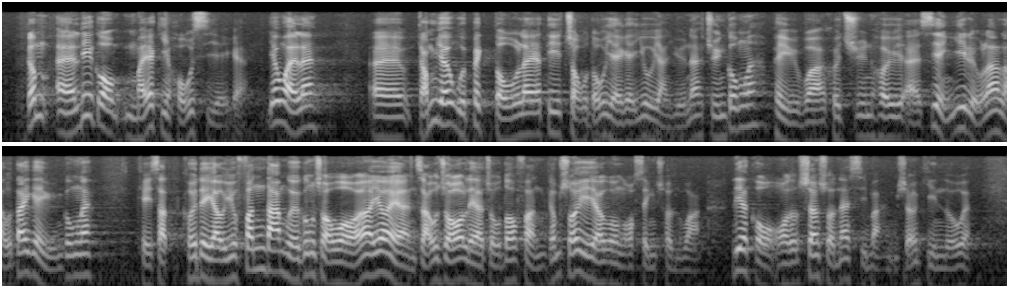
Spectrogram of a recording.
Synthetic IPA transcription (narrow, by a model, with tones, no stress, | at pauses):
kɐ˨˥mʔɛː˨liː˥kɔː˧m̩˨˩hɐ˨jɐ˥t̚kiː˨˩nho˨˥wsiː˨˩le˨˩jkɛ̰˧ | jɐ˥nwɐ˨jlɛː˥ | ʔɛː˨kɐ˨˥mjœː˨˥ŋwuː˨˧jpɪ˥k̚t̪o˧wlɛː˥jɐ˥t̚t̪iː˥t͡so˨wt̪o˨˥wjɛː˨˧kɛː˧ji˥wjɐ̰˨˩nɥy̰ː˨˩nlɛː˥t͡ʃyː˧nkʊ˥ŋlaː˥pʰe˧jɥyː˨˩waː˨kʰɵ˨˧ɥt͡ʃyː˧nɦɵ˧ɥɛ̰ː˨siː˥ɪ˨˩ŋjiː˥liː˨˩wlaː˥lɐ˨˩wt̪ɐ˥jkɛː˧ɥyː˨˩nkʊ˥ŋlɛː˥ | kʰe˨˩jsɐ˨t̚kʰɵ˨˧ɥt̪e˨jɐ˨wjiː˧wfɐ˥nt̪aː˥mkʰɵ˧kɛ˧kʊ˥ŋt͡sɔː˧k̚wɔː˧˦˨jɐ˥nwɐ˨jɐ˨˩nt͡sɐ˨˥wt͡sɔː˨˥le˨˧jɐ˨˩t͡so˨wt̪ɔː˥fɐ˧nkɐ˨˥msɔː˨˥jiː˧jɐ˨˧wkɔː˧ŋɔː˨k̚sɪ˧ŋt͡ʃʰɵ˨˩nwa̰ː˨n | liː˥jɐ˥t̚kɔː˧ŋɔ̰ː˨˧sœː˥ŋsɵ˧nlɛ˥siː˨˩mɐ˨˩nhɐ˨˩jm̩˨˩sœː˨˥ŋkiː˧nt̪o˨˥wkɛ˧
